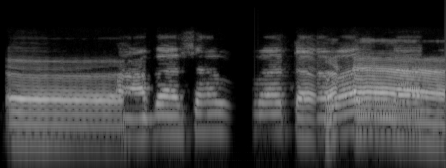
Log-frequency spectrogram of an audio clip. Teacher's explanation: Jangan kepanjangan, itu nggak ada. Jadi ain, ba, dan sin di situ itu semuanya nggak ada yang dipanjangkan.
